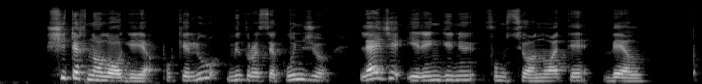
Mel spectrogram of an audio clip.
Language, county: Lithuanian, Šiauliai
